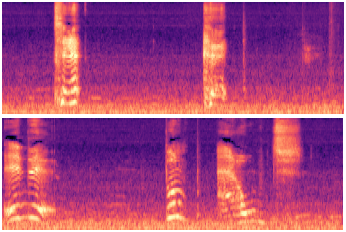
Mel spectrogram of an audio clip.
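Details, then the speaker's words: Young child with hiccups, talking with his mother about drinking water to stop them: several short, abrupt vocal bursts with quiet gaps, a voice heard briefly; hiccups. "mommy what baby love you didn't hear the sound the sound of what did it sound it's coming there it is i like your hiccups they're cute"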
